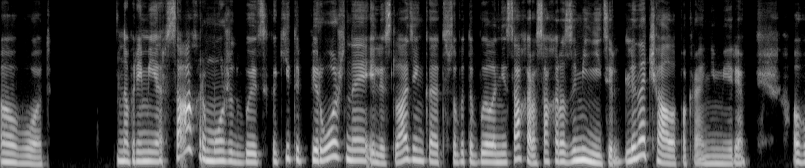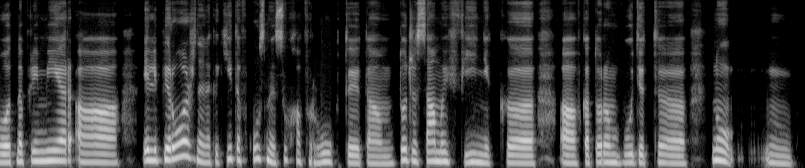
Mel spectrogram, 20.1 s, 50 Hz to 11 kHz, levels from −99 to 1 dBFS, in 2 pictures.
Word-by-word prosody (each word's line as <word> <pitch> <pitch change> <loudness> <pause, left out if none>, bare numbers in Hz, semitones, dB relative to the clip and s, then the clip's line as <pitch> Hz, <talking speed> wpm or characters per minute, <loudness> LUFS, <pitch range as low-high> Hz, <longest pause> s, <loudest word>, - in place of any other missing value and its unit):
Э, 175 -1 +2
вот. 145 -4 -3 0.9
Например, 185 0 +1
сахар 265 - +2
может 190 -2 +2
быть, 165 0 -2
какие-то 210 +5 -4
пирожные 205 +1 +1
или 160 -4 -2
сладенькое, 185 +3 -1
тс 155 - -17
чтобы 170 0 -6
это 175 -1 -5
было 170 +1 +1
не 165 0 -1
сахар, 220 0 -1
а - - -3
сахарозаменитель. 180 -1 +3
Для 190 +5 +2
начала, 200 - +3
по 140 - -9
крайней 145 0 -6
мере. 140 +1 -5 0.6
Вот, 165 -1 +2
например, 190 +2 +3
а, 165 -2 +2 0.3
или 200 +1 +4
пирожные 225 0 +4
на 160 - -4
какие-то 180 +8 -4
вкусные 215 -1 -1
сухофрукты 165 -4 -3
там, 140 -1 -5
тот 205 +7 0
же 190 - 0
самый 185 0 +2
финик, 165 -3 -3 0.2
э, 150 -1 +3 0.3
а, 150 -1 +4
в - - -22
котором 165 +1 0
будет, 160 0 -4
э, 150 -3 0 0.3
ну, 205 -4 +2 0.4
м, 145 -4 -6
175 Hz, 135 wpm, -24 LUFS, 155-195 Hz, 0.9 s, или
